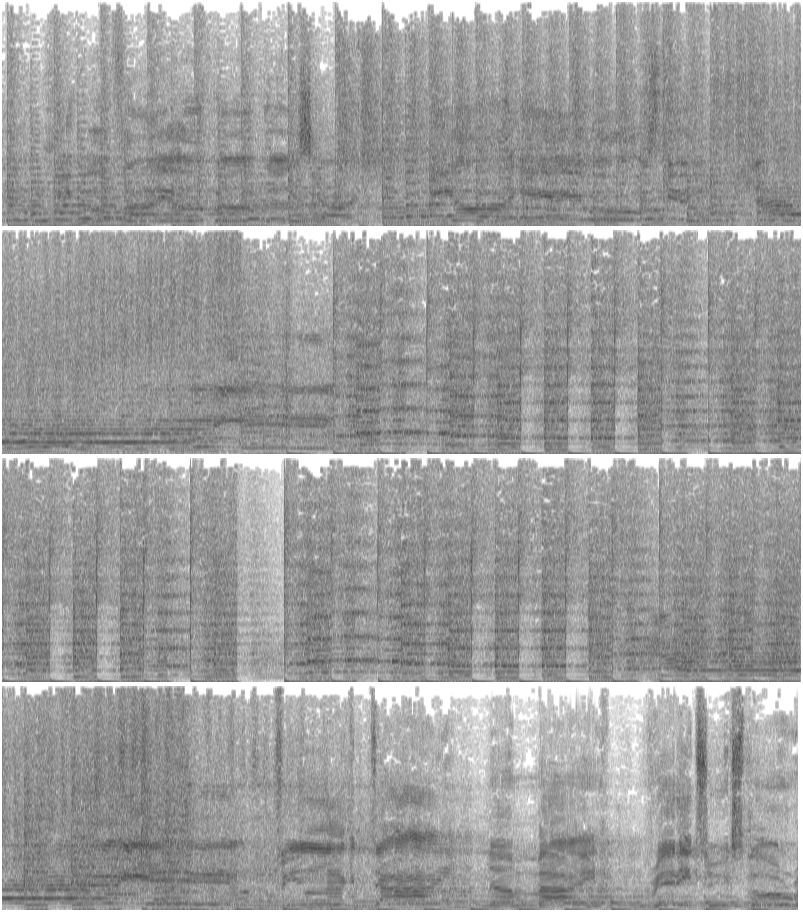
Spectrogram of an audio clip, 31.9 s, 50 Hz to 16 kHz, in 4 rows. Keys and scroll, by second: 7.7 alt+Tab, 11.7 Tab, 11.7 space, 12.6 ctrl+v, 17.0 ctrl+a, 23.9 /.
